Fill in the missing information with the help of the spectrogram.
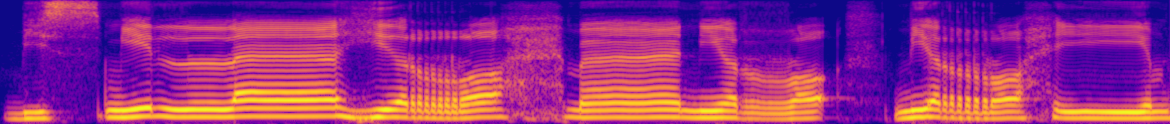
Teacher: dari hi dan ni itu enggak ada huruf lain langsung ke R enggak dipanjangin hi-nya. enggak dipanjangin n-nya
